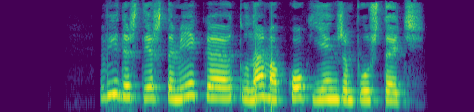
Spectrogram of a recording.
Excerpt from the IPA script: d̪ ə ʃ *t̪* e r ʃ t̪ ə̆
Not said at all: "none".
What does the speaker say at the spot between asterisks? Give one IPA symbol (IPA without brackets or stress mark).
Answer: t̪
